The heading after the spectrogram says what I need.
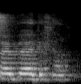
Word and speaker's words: Obergefell: say overflow i did look up how to pronounce it it's obergefell so john arthur and obergefell met in the late in the early 1990s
